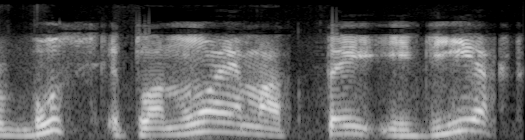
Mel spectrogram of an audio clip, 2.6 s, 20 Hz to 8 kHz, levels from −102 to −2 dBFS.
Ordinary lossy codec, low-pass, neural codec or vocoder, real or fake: AAC, 32 kbps; 7.2 kHz; none; real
